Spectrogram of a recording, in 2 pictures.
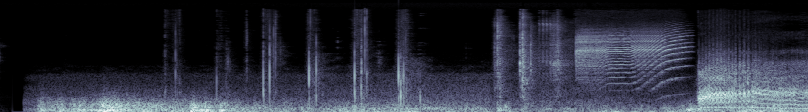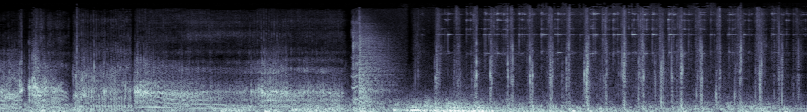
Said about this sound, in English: Well, it might have been a summer evening. There was some thunder. Somebody walked up and opened a door very slowly, but a dog growled and barked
